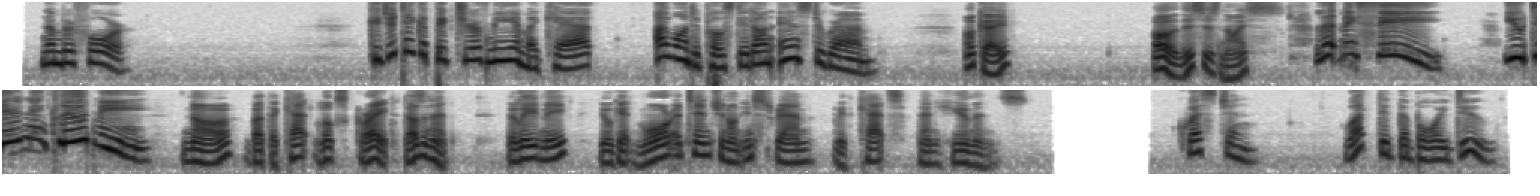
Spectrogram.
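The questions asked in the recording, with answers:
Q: What did the boy do?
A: He took a picture of only the cat and left the girl out.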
